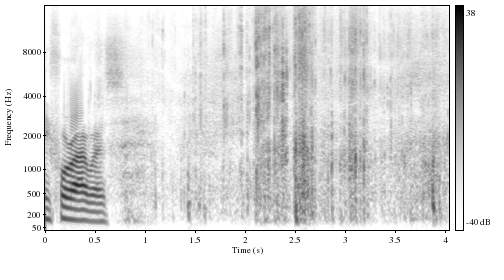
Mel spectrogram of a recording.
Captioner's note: box tears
